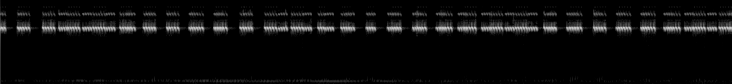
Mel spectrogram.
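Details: Close, loud chirping of two crickets, a piercing high tone pulsed rapidly with uneven gaps and a few longer bursts, accompanied by a faint overtone; a very soft low rumble briefly underneath.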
